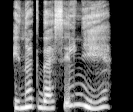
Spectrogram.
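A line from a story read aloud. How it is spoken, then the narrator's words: Giggling. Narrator (Russian): хихикнула Лилит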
